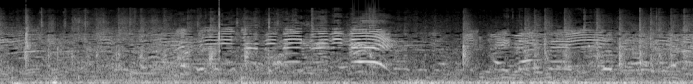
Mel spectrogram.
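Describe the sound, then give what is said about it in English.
A dugout crowd at a softball game cheers and chants steadily, with overlapping voices, occasional shouts and claps carrying across an open field, then the cheering briefly pauses. “And so you hear the cheering come to a brief pause.”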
